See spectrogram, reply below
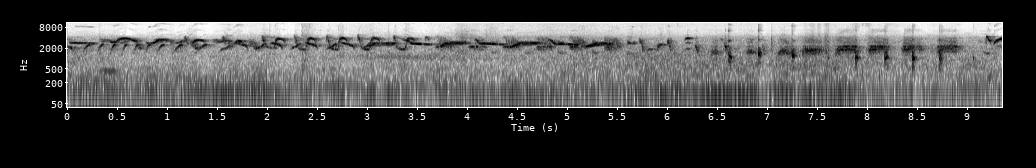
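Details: A caged Chinese hwamei with white wings and white tail, newly arrived the day before, sings a loud, rich, high-pitched continuous run of varied whistles and rapid trills, then broken phrases with sharp notes near the end.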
